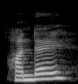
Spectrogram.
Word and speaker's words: Hyundai: so we got a Hyundai Hyundai I don't know how to freaking say it everyone tells me something different someone said in my comments to say it like Monday with an H Hyundai Hyundai I don't know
